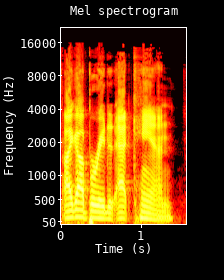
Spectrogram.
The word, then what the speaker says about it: Cannes: A little film festival I like to call Cannes. And it's not Cannes. – Oh. – It's not Cannes. There's a lot of different ways of pronouncing it, but it is Cannes.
